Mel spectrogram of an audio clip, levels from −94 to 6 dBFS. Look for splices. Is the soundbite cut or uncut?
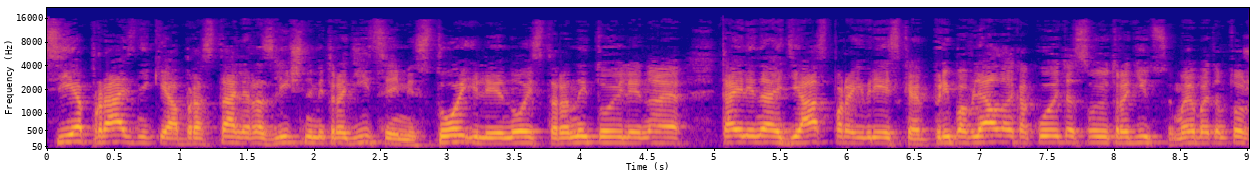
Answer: uncut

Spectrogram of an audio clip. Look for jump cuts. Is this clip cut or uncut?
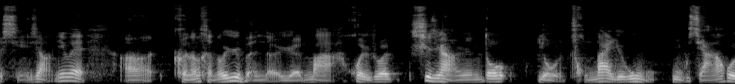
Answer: cut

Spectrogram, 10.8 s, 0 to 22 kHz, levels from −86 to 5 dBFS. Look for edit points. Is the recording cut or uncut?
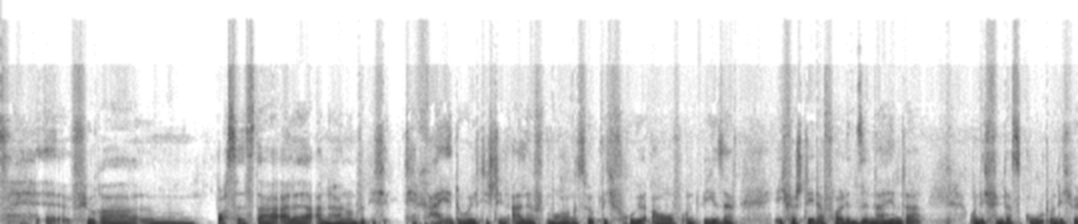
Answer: uncut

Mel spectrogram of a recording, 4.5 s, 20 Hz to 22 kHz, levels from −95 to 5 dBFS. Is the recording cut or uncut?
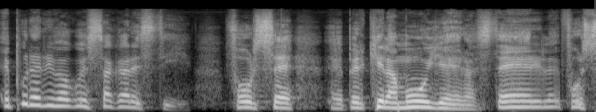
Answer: uncut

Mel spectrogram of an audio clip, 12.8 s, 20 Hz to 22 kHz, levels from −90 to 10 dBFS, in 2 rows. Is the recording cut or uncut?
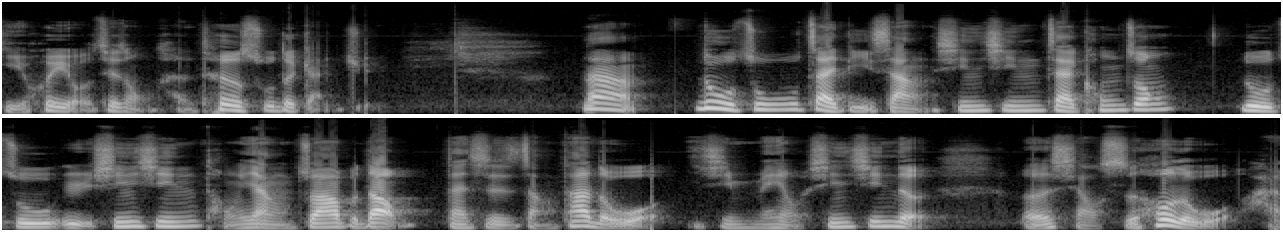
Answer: uncut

